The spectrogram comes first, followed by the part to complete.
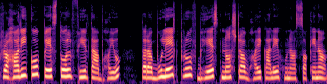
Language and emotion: Nepali, neutral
